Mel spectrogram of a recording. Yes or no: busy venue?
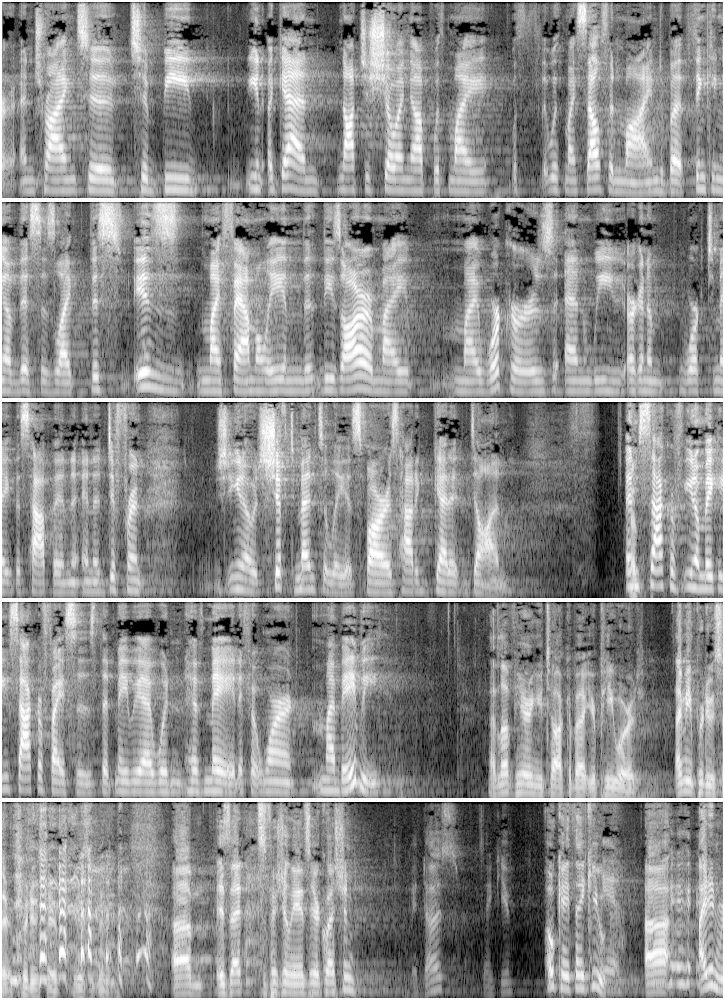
yes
